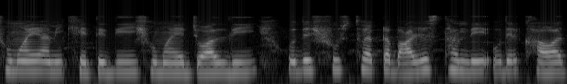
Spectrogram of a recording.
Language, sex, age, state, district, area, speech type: Bengali, female, 18-30, West Bengal, North 24 Parganas, rural, spontaneous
